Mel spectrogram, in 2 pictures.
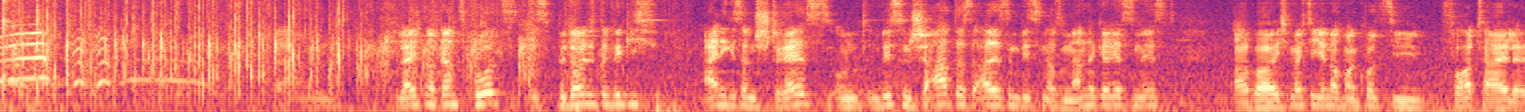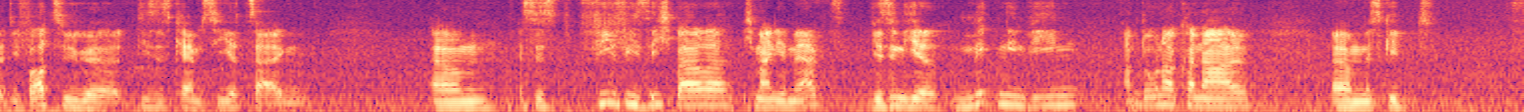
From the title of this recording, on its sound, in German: O-Ton] Eröffnung des Klima-Protest-Camps am 23. Mai 2021 am Donaukanal in Wien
